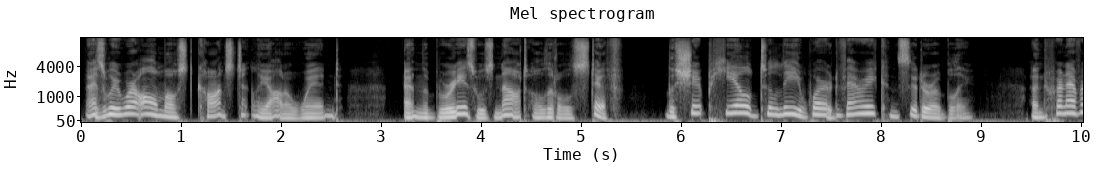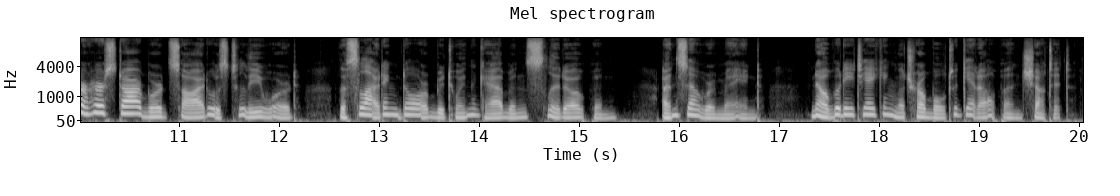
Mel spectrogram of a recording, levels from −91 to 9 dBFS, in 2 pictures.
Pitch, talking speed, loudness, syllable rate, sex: 170 Hz, 155 wpm, -19 LUFS, 4.6 syllables/s, female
